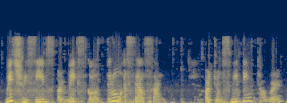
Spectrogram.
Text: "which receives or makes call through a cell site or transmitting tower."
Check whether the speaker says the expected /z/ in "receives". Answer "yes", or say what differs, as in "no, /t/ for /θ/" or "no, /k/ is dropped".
no, /s/ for /z/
